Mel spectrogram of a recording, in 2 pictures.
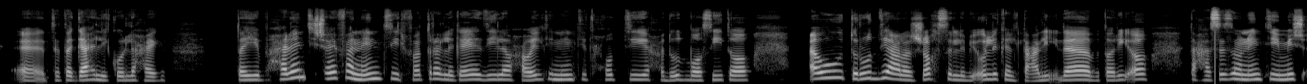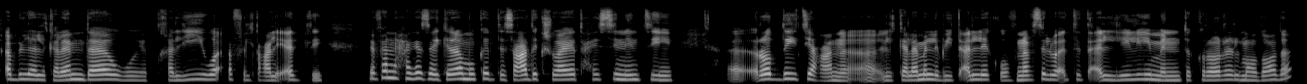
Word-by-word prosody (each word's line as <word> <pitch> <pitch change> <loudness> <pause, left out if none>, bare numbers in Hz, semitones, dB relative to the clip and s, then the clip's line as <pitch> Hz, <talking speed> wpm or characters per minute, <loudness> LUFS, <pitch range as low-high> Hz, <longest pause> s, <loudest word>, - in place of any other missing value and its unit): آآ - - +1
تتجاهلي 200 +2 +2
كل 195 +1 -6
حاجة. 185 -1 -4 0.7
طيب 210 0 -1
هل 240 +3 +4
أنتِ 330 +3 +1
شايفة 290 +3 +4
إن 240 -4 +3
أنتِ 265 +4 -1
الفترة 245 +1 -4
اللي 225 -3 -3
جاية 215 +3 +1
دي 225 0 -5
لو 220 -1 -1
حاولتِ 215 +4 -2
إن 225 -1 -3
أنتِ 230 +1 -7
تحُطي 225 0 -4
حدود 200 +1 -8
بسيطة 205 +1 0 0.6
أو 300 +4 +4
ترُدي 275 0 0
على 235 -6 +4
الشخص 230 +6 +3
اللي 210 -4 -4
بيقول 220 +4 0
لِك 245 -1 -3
التعليق 190 0 -4
ده 210 +1 +7
بطريقة 200 +5 -1 0.4
تحسسّه 235 +5 +6
إن 230 - +2
أنتِ 240 +1 -1
مش 230 +1 +5
قابلة 240 0 -2
الكلام 220 +1 -1
ده 225 +1 +3
وتخلّيه 195 +2 -8
يوقف 230 0 -5
التعليقات 200 +1 -2
دي، 100 0 -9 0.4
شايفة 270 +4 -3
إن 305 -1 -1
حاجة 270 -1 -3
زي 250 -3 -1
كده 240 +3 +2
ممكن 245 0 -4
تساعدِك 225 +2 +3
شوية 225 +1 +2
تحسي 235 +1 0
إن 230 - -2
أنتِ 225 0 -5 1.1
رديتِ 250 0 +1
عن 180 -3 -2 0.5
الكلام 200 +3 -1
اللي 230 -1 -1
بيتقال 200 +2 -2
لِك 225 -4 -4
وفي 185 +1 -9
نفس 210 +3 +3
الوقت 220 -1 -3
تقللي 215 +2 -2
من 195 -2 -1
تكرار 200 +2 -4
الموضوع 200 0 -5
ده؟ 235 +9 -7
220 Hz, 155 wpm, -26 LUFS, 200-240 Hz, 1.1 s, ده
